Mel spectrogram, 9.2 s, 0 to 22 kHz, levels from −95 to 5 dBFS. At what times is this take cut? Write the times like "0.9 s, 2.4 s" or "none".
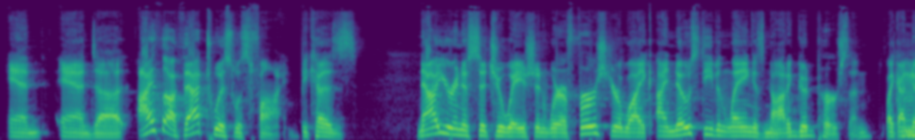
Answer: none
